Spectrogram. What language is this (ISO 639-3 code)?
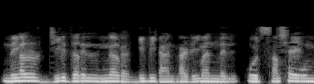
mal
